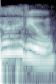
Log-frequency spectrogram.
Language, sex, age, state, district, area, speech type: Kashmiri, female, 18-30, Jammu and Kashmir, Anantnag, rural, read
